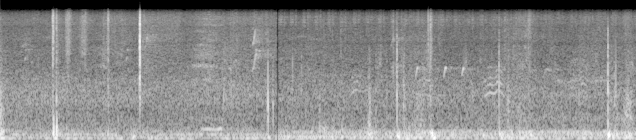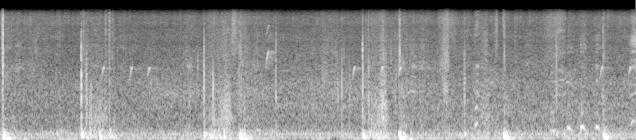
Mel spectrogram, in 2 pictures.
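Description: Dull thuds of a body landing on an inflatable air track, several irregular impacts, the loudest falling in the second half.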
